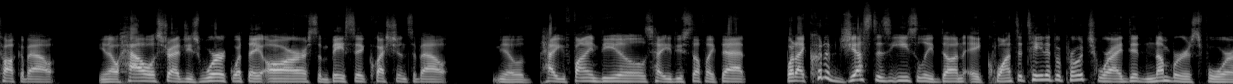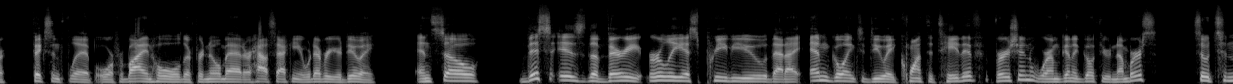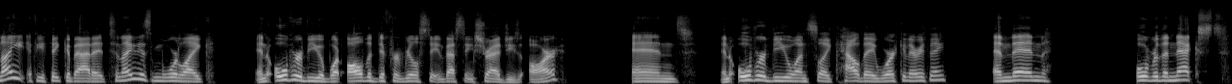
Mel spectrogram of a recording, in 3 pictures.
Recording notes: This was a live class recorded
